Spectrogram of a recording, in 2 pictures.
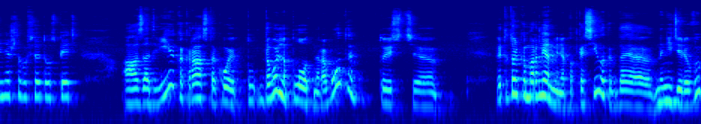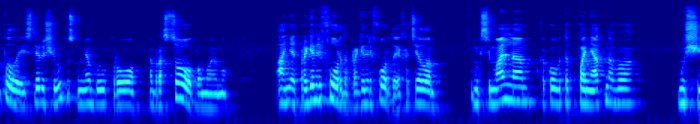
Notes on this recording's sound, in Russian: в этом выпуске вы услышите, что не все гладко с этим пунктом, за что я заранее прошу прощения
